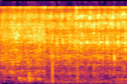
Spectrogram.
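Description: Green chilies, curry leaves and onion pieces sauté in a hot pan with a dense, continuous sizzle, close and steady for a couple of seconds, with a faint tap or two of stirring.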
